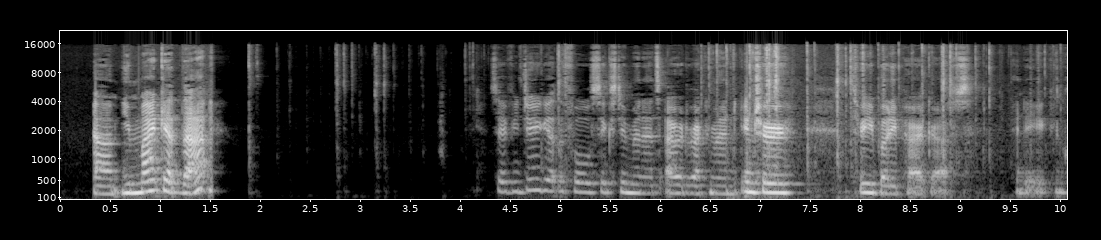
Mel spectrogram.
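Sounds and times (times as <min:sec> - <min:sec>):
faint keyboard typing: 0:01.9 - 0:10.0.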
